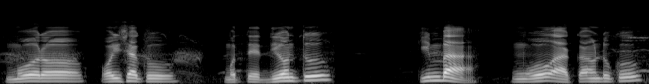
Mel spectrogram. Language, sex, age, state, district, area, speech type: Odia, male, 60+, Odisha, Kendrapara, urban, spontaneous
